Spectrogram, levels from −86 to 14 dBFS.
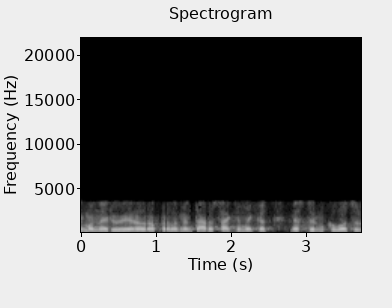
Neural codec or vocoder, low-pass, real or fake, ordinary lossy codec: none; 3.6 kHz; real; AAC, 24 kbps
